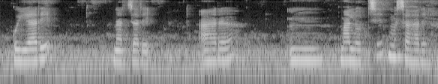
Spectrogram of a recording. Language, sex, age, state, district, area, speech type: Bodo, female, 45-60, Assam, Kokrajhar, rural, spontaneous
